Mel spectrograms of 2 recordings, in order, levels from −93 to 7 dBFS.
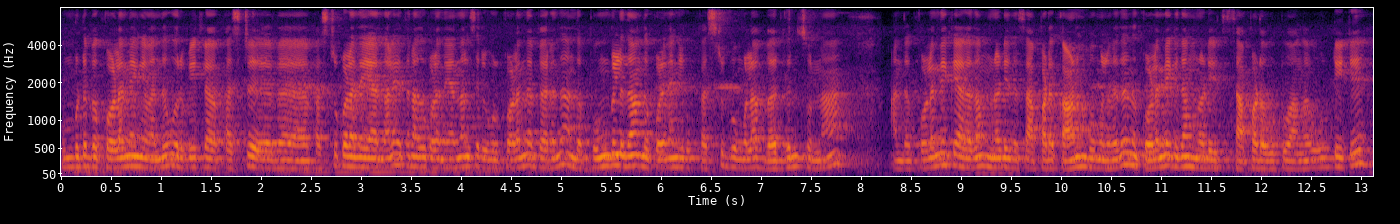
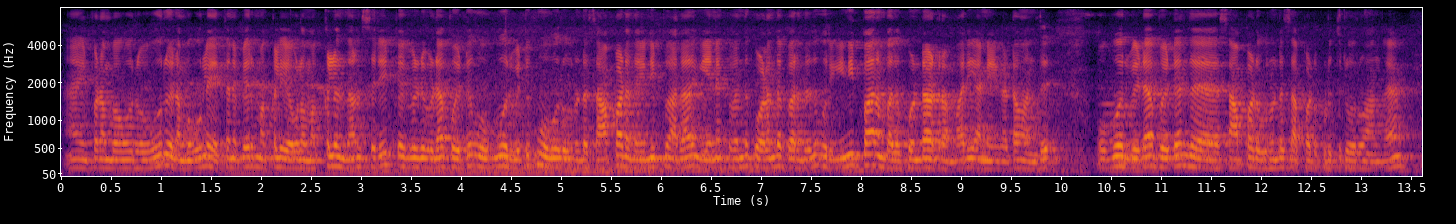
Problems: none marked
